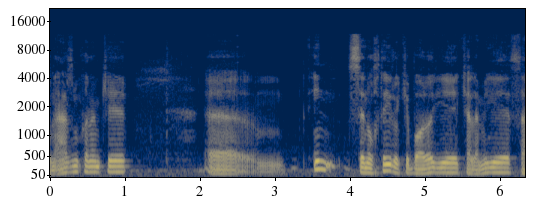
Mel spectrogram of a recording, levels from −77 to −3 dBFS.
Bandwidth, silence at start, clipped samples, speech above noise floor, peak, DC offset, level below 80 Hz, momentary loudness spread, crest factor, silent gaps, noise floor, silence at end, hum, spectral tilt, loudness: 12 kHz; 0 s; under 0.1%; 23 dB; -8 dBFS; under 0.1%; -52 dBFS; 10 LU; 18 dB; none; -49 dBFS; 0 s; none; -6 dB/octave; -26 LUFS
